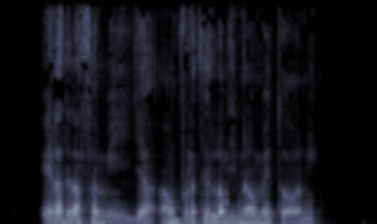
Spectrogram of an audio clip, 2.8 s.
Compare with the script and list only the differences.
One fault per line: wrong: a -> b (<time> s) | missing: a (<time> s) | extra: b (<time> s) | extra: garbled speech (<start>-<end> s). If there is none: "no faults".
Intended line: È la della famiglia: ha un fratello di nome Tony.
no faults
